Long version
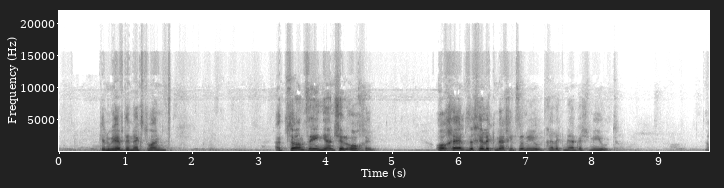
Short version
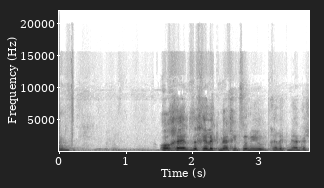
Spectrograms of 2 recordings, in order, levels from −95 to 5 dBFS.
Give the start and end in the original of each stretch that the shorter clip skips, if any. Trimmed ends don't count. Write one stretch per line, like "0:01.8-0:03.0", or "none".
0:02.9-0:05.6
